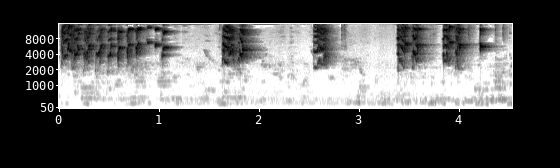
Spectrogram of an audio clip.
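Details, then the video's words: A lovebird in mangsi style, used as a lure to prompt singing; a long, grating, pulsed chatter opens, followed by shorter buzzy bursts about every second over a faint low murmur. "Pancingan LOVE BIRD Pemula (MANGSI)"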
